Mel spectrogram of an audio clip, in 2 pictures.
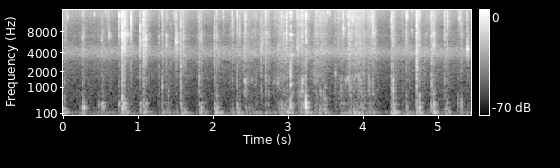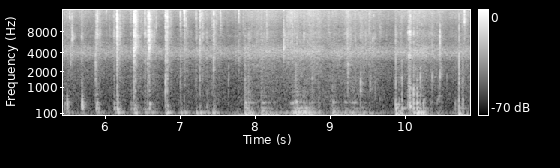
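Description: A full clear plastic Naked juice bottle with a blue cap is held in the hand and tapped with the fingers on its body and label. A rapid series of soft, dull, short taps patters on without pause, with some brief sloshing of the juice inside.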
